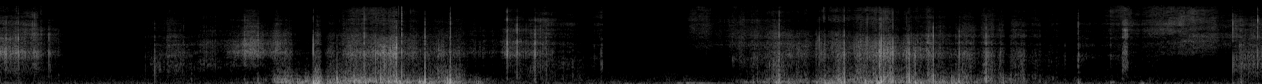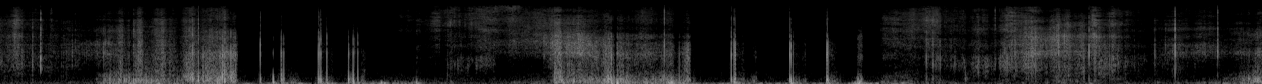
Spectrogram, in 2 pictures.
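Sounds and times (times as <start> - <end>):
bamboo being scratched and brushed: 0.0 - 0.7, 1.4 - 6.1, 6.9 - 15.1, 16.6 - 19.6, 21.4 - 25.2
sharp taps and clicks: 15.2 - 16.3, 19.2 - 21.4.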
